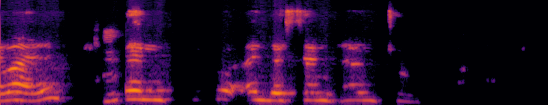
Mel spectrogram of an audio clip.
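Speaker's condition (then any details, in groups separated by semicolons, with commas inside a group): Cerebral palsy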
